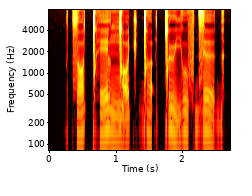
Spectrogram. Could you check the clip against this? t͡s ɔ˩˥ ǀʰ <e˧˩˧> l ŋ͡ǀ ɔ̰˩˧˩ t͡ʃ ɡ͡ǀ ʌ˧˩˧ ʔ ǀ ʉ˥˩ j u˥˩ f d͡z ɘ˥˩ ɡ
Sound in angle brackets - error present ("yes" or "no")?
yes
